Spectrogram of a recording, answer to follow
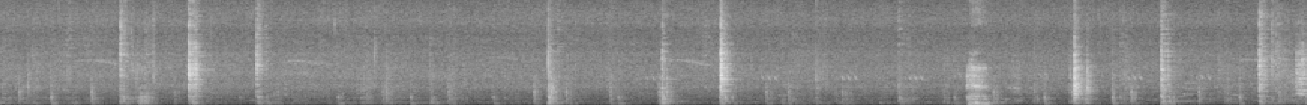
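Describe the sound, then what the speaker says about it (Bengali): Vegetables fry in hot oil with a steady soft sizzle, broken by sharp scattered clicks and scrapes of a utensil stirring in the pan, with no one talking. "এটাও আমার ভাজা হয়ে যাচ্ছে"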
